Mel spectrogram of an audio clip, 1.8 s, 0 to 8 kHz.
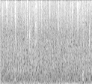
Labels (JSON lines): {"label": "biophony", "recorder": "SoundTrap 500"}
